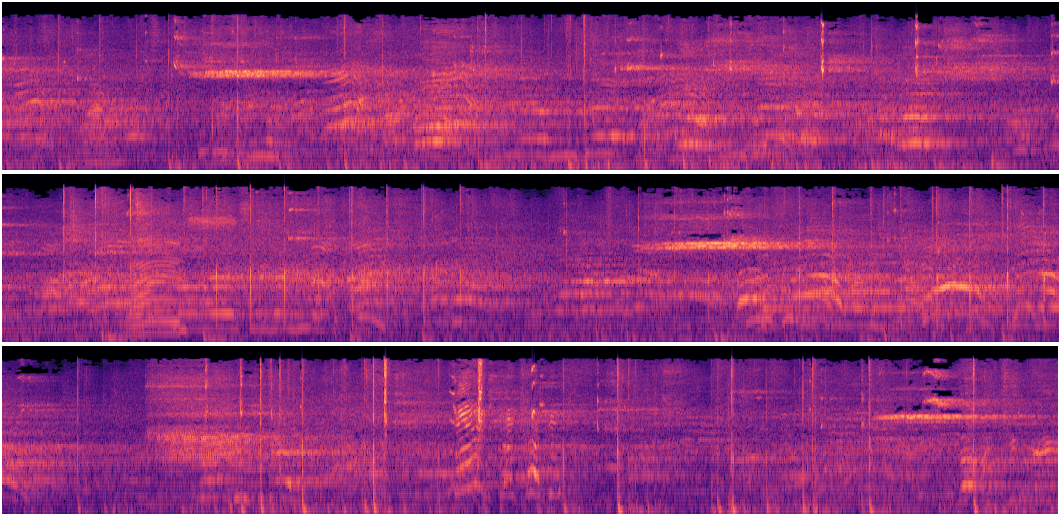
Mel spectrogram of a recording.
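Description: Young women call out to one another across the court.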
